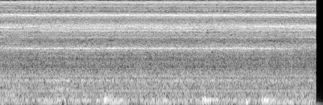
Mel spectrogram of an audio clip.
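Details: Steady airy hiss with a faint low motor hum of a running nebulizer, used to treat a dog with kennel cough.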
